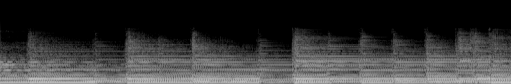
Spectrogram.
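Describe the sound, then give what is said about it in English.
Loud, harsh distorted noise fills the whole stretch, a thick buzzing drone struck again in chord-like bursts about once a second, with no voices. “Some kind of static distractor.”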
